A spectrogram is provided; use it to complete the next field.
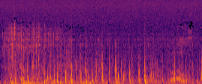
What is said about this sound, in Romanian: Ai dreptate, pe cai, gata, galop!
